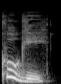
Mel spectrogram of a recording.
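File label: "corgi", British English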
